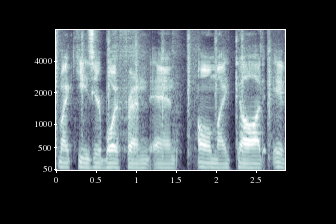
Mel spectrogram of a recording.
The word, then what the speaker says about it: Mikey's Your BF: It's spelled Mikey's Your BF, but it is pronounced Mikey's Your Boyfriend, and oh my god, it is...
